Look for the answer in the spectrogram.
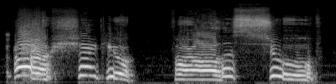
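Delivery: put-on slow, loud, very drawn-out, toothless whistling old-man voice. Retelling an older man missing front teeth, in a whistling old man voice. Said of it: "he kind of whistles a lot when he talks".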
